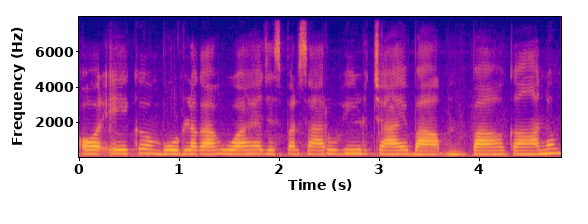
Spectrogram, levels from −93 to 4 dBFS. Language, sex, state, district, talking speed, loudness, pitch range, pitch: Hindi, female, Chhattisgarh, Balrampur, 150 wpm, -15 LUFS, 200-215 Hz, 210 Hz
